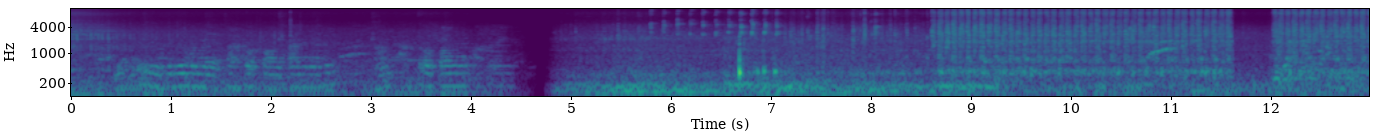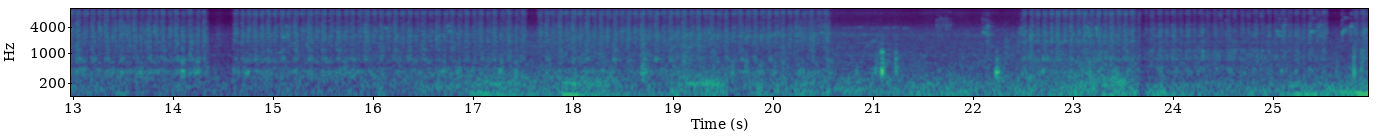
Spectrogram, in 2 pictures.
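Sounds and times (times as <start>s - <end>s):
sandpaper rubbing wood: 8.6s - 20.6s, 22.3s - 25.9s.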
